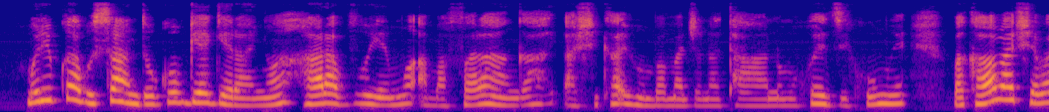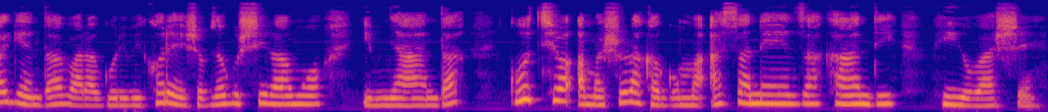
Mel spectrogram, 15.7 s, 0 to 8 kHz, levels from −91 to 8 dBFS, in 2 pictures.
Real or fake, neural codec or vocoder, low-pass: real; none; 7.2 kHz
